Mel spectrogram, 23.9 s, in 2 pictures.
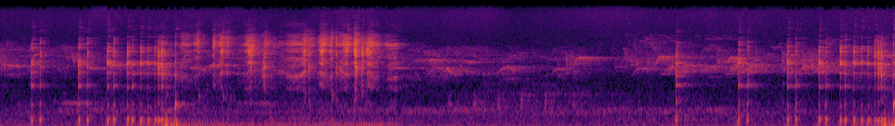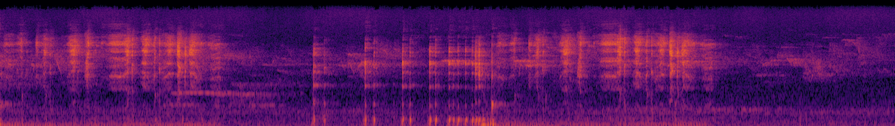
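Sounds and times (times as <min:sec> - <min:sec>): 
Western capercaillie display: 0:00.6 - 0:05.3, 0:10.6 - 0:15.2, 0:16.2 - 0:21.5.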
